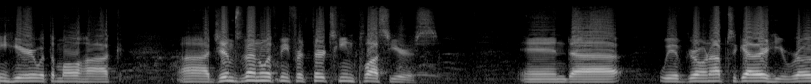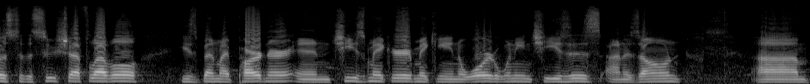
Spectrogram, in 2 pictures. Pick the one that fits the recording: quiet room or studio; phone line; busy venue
busy venue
